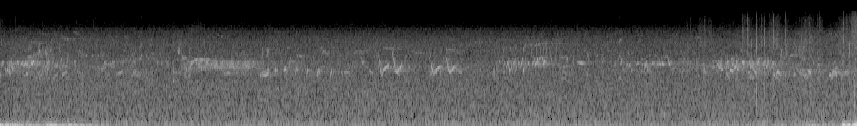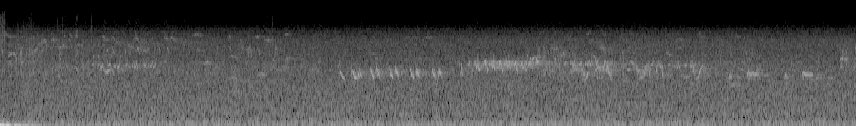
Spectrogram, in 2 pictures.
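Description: Small songbirds chirping and trilling repeatedly in short phrases over faint background hiss. A loud low rumble on the microphone comes in the first second and again about halfway through.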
